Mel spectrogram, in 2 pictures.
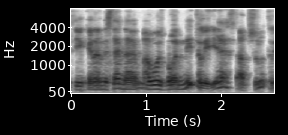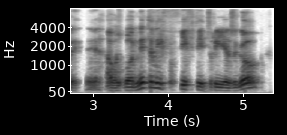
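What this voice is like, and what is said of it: Italian accent. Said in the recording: “my suave Italian accent”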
